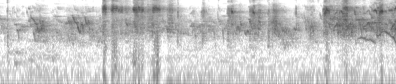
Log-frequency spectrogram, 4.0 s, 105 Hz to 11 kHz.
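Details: Australian budgerigars, a flock of parrots, recorded November 19, 2023 during mating; dense high twittering chirps and warbles with sharp squeaky notes, overlapping voices continuing throughout.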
